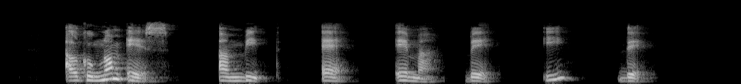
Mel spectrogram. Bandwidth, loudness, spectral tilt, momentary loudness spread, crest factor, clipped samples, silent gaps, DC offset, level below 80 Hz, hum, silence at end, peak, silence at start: 7.8 kHz; -19 LUFS; -4.5 dB/octave; 14 LU; 20 dB; under 0.1%; 2.12-2.16 s, 3.10-3.20 s, 3.70-3.74 s, 3.83-3.87 s, 5.30-5.43 s, 5.94-6.17 s; under 0.1%; -60 dBFS; none; 0.95 s; -2 dBFS; 0.65 s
